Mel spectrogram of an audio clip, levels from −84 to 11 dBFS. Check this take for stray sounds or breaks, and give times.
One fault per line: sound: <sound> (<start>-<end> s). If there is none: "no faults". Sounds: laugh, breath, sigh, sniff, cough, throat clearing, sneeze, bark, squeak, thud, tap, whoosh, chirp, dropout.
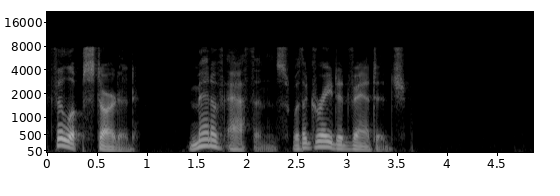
no faults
